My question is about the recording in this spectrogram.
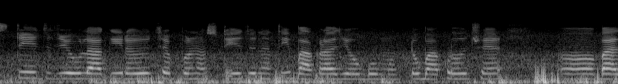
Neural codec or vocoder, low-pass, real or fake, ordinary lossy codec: none; 7.2 kHz; real; none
